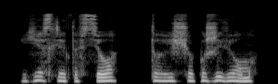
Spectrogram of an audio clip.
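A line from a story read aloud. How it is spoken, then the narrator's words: Quiet whisper. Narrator (Russian): тихо прошептал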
